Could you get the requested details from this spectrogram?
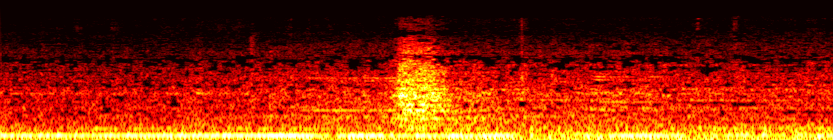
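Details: Diesel tractor with a glide shift transmission at low idle, shifted from neutral into reverse (fifth gear) without the clutch: a brief hissing surge as it engages. This is normal hydraulic fluid actuating the clutch packs.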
